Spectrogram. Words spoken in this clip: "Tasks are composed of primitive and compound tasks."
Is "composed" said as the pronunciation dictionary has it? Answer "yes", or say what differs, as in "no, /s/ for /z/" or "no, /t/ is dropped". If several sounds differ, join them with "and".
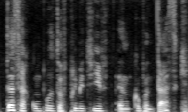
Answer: no, /m/ is dropped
